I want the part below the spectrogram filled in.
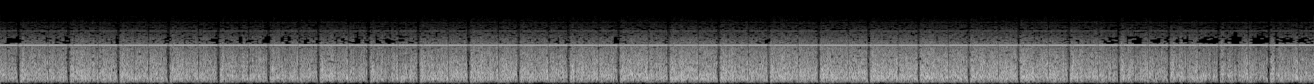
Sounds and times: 0.0s weather map digital data transmission 13.1s

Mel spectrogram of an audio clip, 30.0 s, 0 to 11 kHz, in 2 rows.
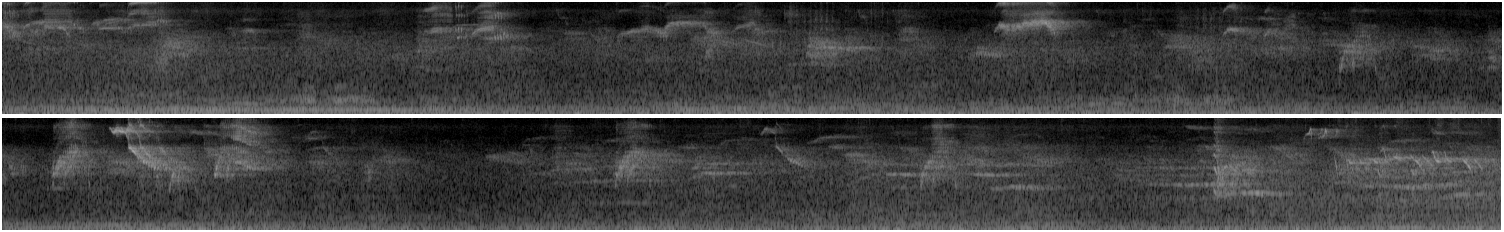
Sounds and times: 0.0s pigeons 4.7s
0.0s cars pass through the square 29.9s
0.0s voices of passers-by in the distance 29.9s
8.4s pigeons 13.1s
23.6s cries of blackbirds 29.9s

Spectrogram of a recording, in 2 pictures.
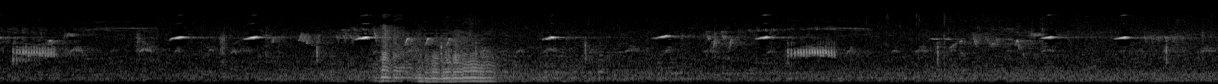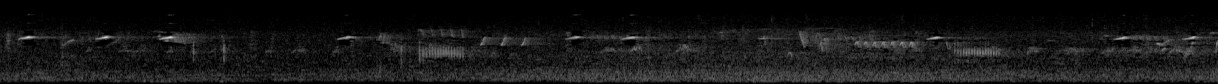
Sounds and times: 3.3s insects flying 6.3s

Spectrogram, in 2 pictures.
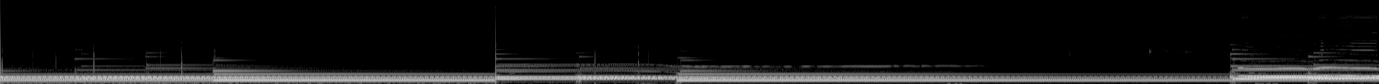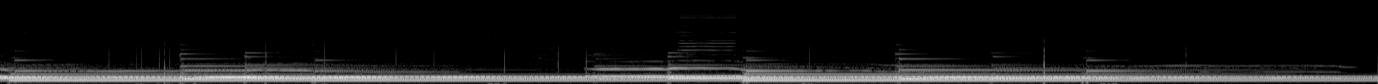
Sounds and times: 0.0s 30-inch diameter Zildjian gong 27.5s
0.0s crystal singing bowls of varying notes and sizes 27.5s
0.0s vocal toning aligned with the bowls 27.5s

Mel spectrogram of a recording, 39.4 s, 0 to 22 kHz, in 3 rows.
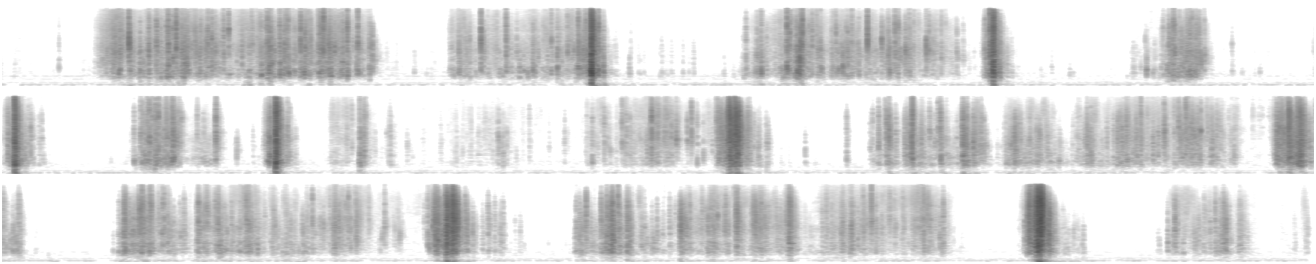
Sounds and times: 1.0s crumple 10.1s
21.8s crumple 26.6s
27.4s crumple 35.9s
37.9s crumple 39.3s

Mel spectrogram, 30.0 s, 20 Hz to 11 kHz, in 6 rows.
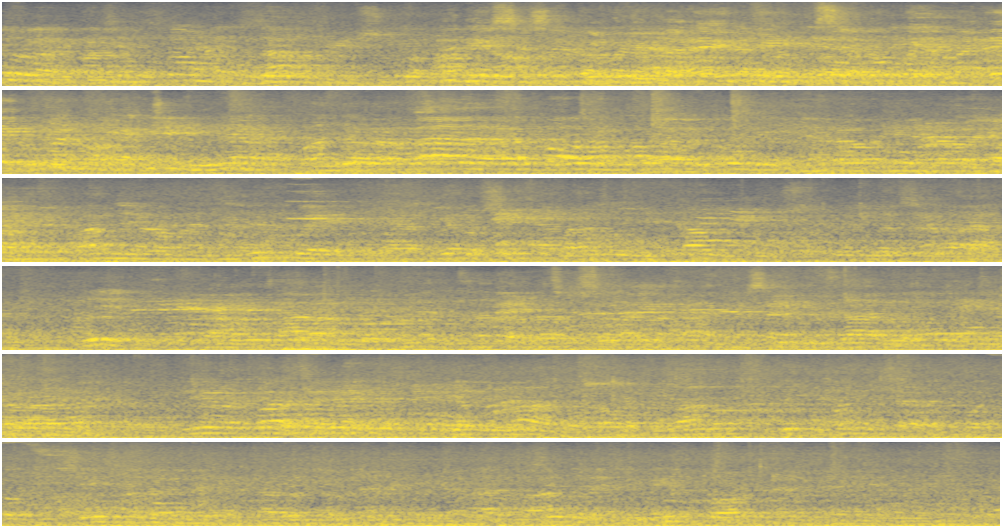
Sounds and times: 0.0s walla of some elders having a lively discussion 29.9s

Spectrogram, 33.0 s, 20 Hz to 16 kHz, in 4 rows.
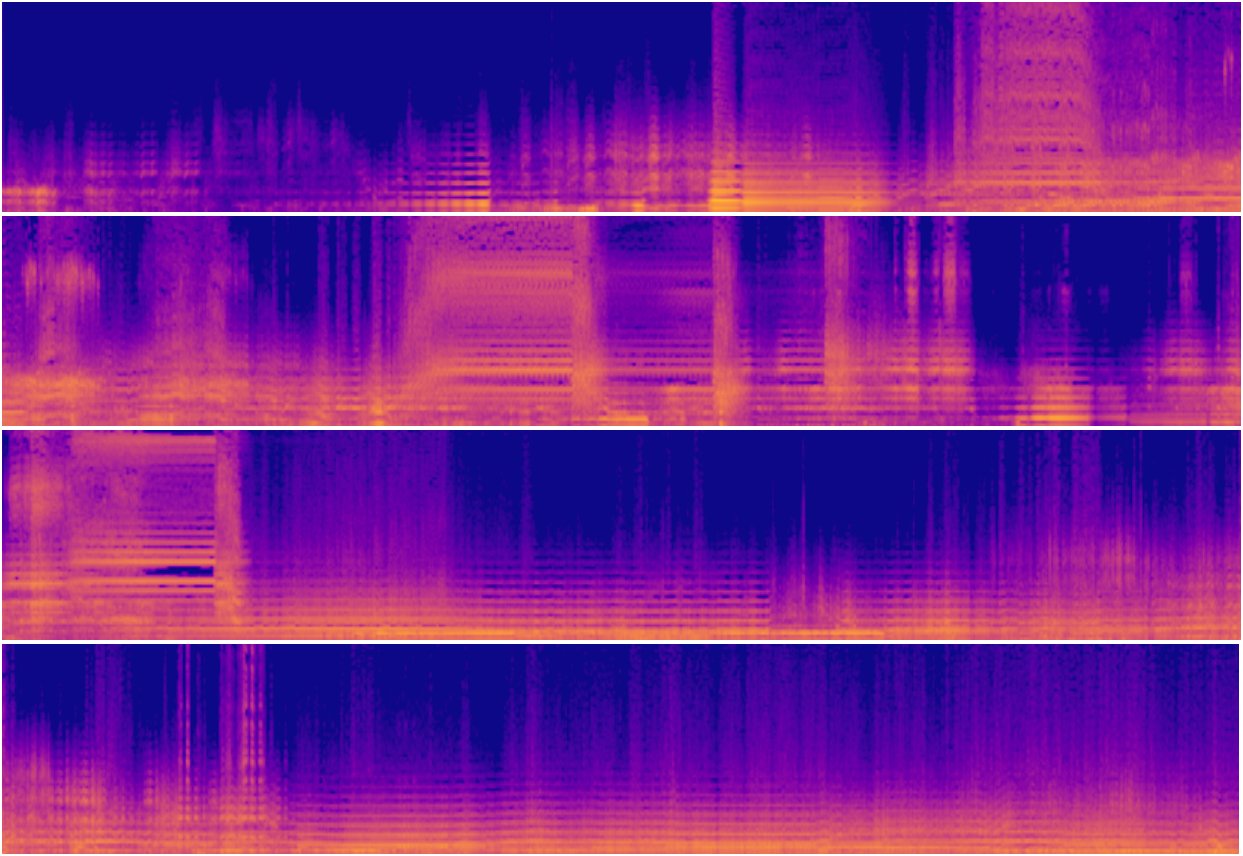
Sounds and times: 0.0s Feedback and interferences 1.4s

